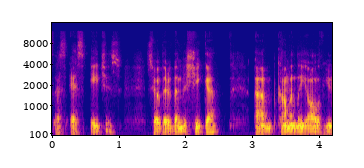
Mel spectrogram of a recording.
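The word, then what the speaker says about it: Mexica: indigenous dominion by the Mashika/astc Empire X's are pronounced as sh's so they're the Mishika um commonly all of you know them as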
